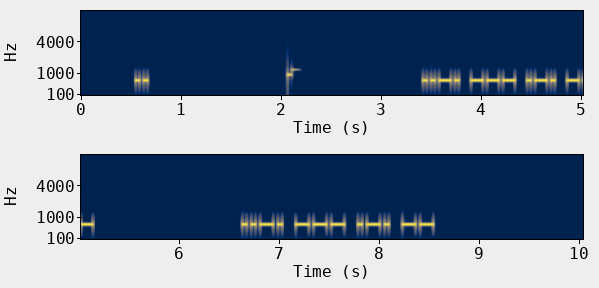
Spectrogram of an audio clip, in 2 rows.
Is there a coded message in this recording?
Yes: Morse code from 0.5 to 8.5 s, heard as a keyed tone, about 25 wpm, 700 Hz. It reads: I FORM FORM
